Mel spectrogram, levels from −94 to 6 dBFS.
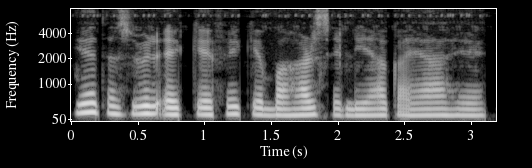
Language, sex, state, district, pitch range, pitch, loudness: Hindi, female, Arunachal Pradesh, Lower Dibang Valley, 165-200 Hz, 175 Hz, -16 LUFS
